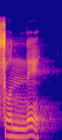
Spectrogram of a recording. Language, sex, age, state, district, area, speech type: Kannada, male, 18-30, Karnataka, Bangalore Rural, rural, read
